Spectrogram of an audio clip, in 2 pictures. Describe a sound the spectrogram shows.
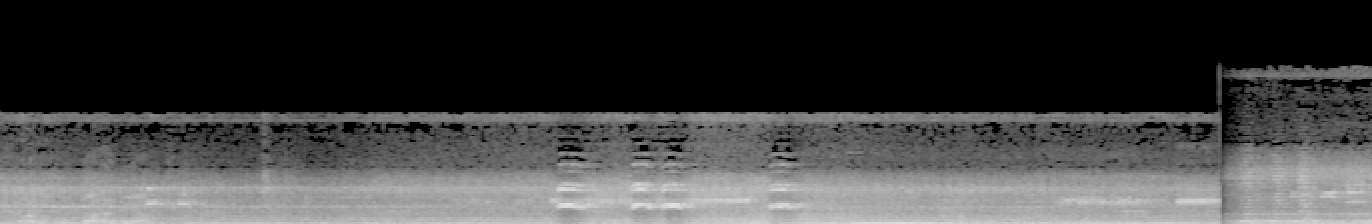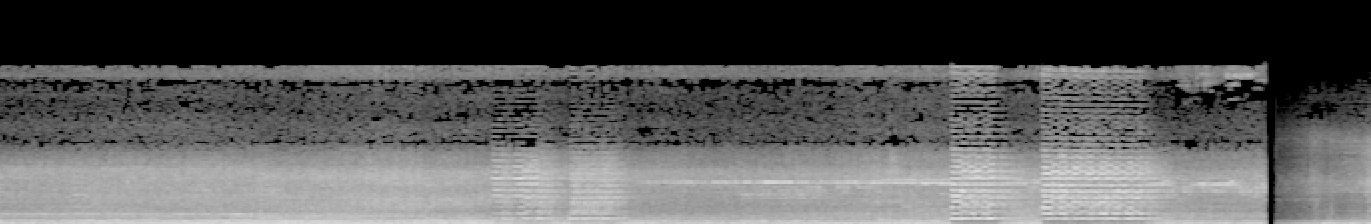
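A heavy truck engine rumbles as it drives past.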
